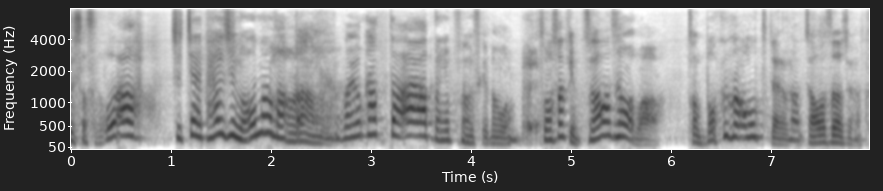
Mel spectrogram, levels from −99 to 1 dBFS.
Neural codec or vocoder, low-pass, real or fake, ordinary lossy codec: codec, 16 kHz, 1 kbps, FreqCodec, larger model; none; fake; none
